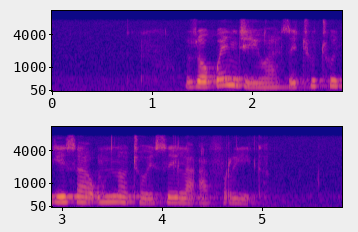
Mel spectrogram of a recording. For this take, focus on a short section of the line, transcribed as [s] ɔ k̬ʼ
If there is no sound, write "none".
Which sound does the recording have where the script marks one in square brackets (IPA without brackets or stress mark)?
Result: z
